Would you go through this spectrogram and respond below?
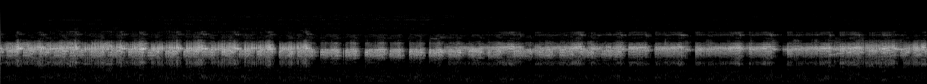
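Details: Frogs at night producing a thick, overlapping chorus of quick pulsed croaks, roughly three per second, with a few short dips in loudness.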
